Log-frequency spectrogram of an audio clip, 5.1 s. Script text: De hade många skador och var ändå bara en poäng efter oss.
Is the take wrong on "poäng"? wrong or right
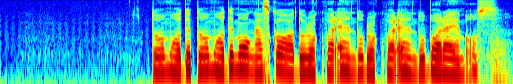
wrong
